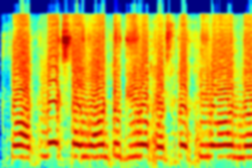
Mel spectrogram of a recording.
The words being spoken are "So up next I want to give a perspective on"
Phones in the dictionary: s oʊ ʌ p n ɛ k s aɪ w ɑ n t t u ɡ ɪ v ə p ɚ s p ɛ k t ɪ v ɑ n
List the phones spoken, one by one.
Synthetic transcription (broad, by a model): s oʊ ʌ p l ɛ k s aɪ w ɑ n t t u ɡ ɪ v ə p ɚ s p ɛ k t ɪ v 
